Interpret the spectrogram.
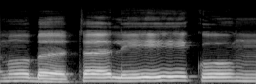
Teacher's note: زبر بھی ہے، ایک الف کے برابر کھینچ کر پڑھیں گے، با ساکن پر قلقلہ ہوگا ، لی یا مدہ ہے، میم ساکن کے بعد متحرک با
